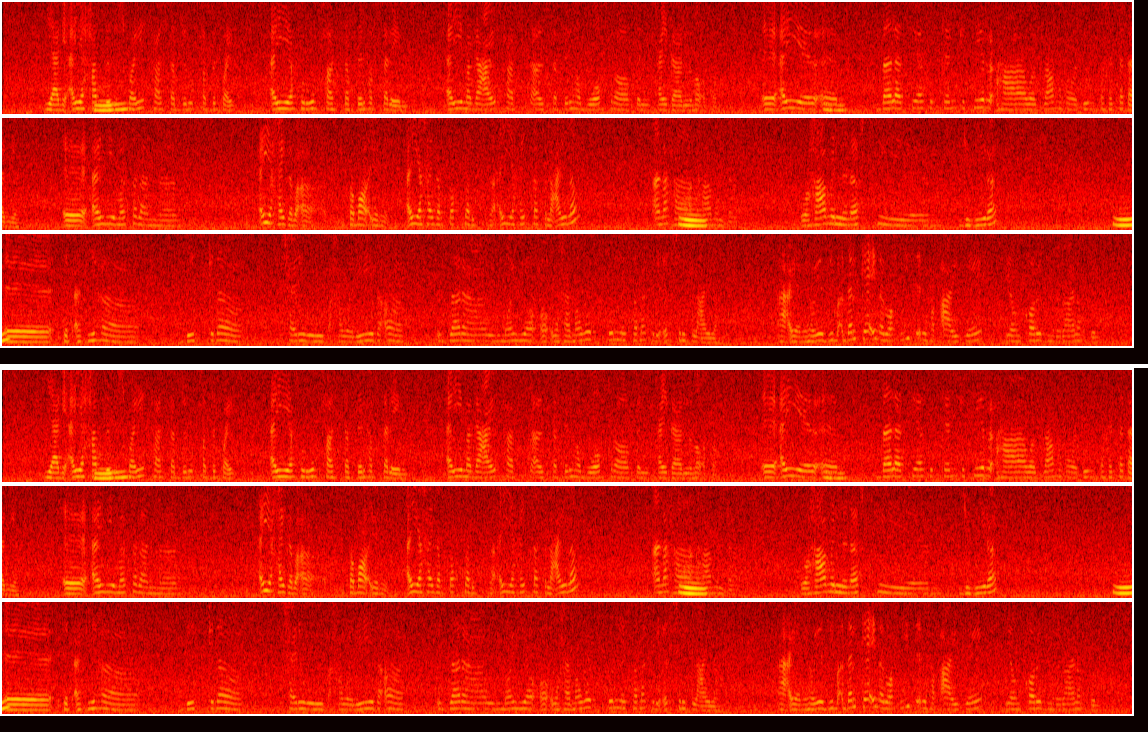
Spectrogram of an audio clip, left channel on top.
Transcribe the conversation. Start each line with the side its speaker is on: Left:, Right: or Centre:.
Right: يعني أي حد
Centre: مم.
Right: مش كويس هستبدله بحد كويس أي حروب هستبدلها بسلام أي مجاعات هبست- هستبدلها بوفرة في الحاجة اللي ناقصة آه، أي آم،
Centre: مم.
Right: بلد فيها سكان كتير هوزعهم وأوديهم في حتة تانية آه، أي مثلا آه، أي حاجة بقى آم، طبعا يعني أي حاجة بتحصل في أي حتة في العالم أنا ه-
Centre: مم.
Right: هعمل ده وهعمل لنفسي آم، جزيرة
Centre: مم.
Right: آه، تبقى فيها بيت كده حلو ويبقى حواليه بقى زرع ومية آه، وهموت كل سمك القرش اللي في العالم آه، يعني هي دي بقى ده الكائن الوحيد اللي هبقى عايزاه ينقرض من العالم كله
